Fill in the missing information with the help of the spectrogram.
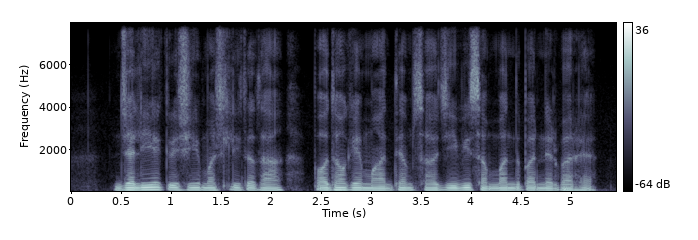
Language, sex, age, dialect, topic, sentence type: Hindi, male, 41-45, Garhwali, agriculture, statement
